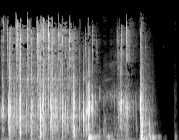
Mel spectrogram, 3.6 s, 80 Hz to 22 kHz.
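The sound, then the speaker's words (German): Dice, including an eight-sided die, rattle and clatter rapidly inside a cup, a dense burst of hard clicks for about two seconds, followed by a few scattered knocks and a final sharp clack as they land, rolled for an attack and its hit points. “Und das wäre dann ein W8. Und den schmeiße ich jetzt auch gleich mit rein ins Becherle, damit ich dann gleich weiß, äh, wie weit wir denn treffen oder wie viele Trefferpunkte wir denn dann machen.”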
